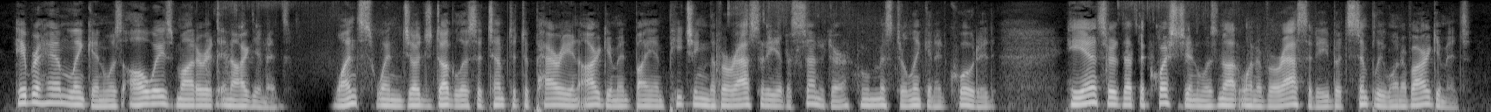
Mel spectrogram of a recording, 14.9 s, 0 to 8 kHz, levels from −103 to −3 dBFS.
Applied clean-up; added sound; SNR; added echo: neural mask model Resemble Enhance denoiser.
